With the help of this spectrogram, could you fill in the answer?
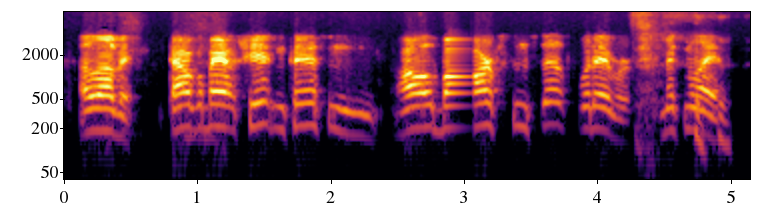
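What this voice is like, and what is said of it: Southern twang accent. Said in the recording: “Southern twang coming out of there... it's a great twang”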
